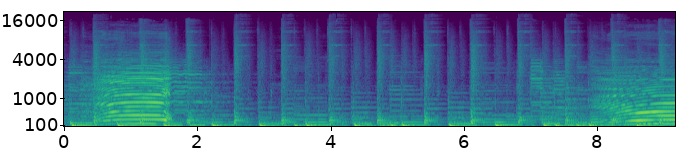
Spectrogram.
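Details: Cow mooing: a long, drawn-out moo with an arching pitch near the start and another at the end, heard over continuous plucked guitar-like background music.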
